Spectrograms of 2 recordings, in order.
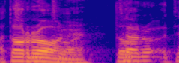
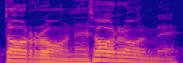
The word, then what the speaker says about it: torrone: Tarone. – Is that how you say it? – Torrone.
